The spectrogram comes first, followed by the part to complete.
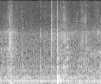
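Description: Metal spoon scraping seeds and stringy pulp out of a halved butternut squash, with a sharp click just past a second in.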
